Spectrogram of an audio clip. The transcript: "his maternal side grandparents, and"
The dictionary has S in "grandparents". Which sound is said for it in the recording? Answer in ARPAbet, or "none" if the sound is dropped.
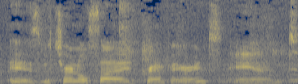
none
